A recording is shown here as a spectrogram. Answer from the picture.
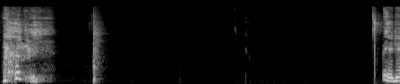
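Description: A man coughing into his hand: one longer cough at the start, then a short second cough about a second in.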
